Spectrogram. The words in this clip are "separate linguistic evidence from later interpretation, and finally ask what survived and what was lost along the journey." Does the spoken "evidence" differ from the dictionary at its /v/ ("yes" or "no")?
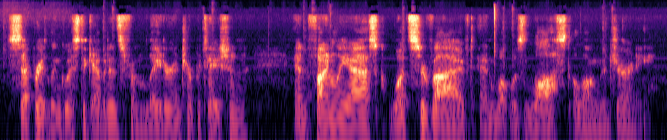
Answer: no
